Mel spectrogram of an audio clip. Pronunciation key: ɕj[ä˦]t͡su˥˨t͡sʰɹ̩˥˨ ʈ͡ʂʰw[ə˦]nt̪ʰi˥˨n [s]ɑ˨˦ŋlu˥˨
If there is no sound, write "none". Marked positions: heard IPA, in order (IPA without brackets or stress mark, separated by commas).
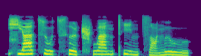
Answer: ä˦, a˦, t͡s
